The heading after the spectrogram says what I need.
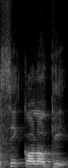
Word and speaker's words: psikologi: baca psikologi gitu ya jadi p-nya itu luluh ya jadi psikologi bacanya itu ya baik Nah itu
